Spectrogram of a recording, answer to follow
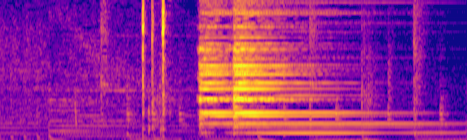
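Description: Sound effect of a subscribe-button animation: two quick mouse clicks, then a bright bell chime about a second in that rings and fades, over background music with a steady beat.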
